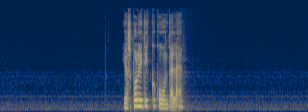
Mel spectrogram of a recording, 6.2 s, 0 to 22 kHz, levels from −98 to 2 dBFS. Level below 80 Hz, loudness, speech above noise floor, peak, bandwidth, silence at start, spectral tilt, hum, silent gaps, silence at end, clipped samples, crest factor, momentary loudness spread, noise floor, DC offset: -76 dBFS; -23 LUFS; 47 dB; -4 dBFS; 15.5 kHz; 2.5 s; -4 dB/octave; none; none; 2.5 s; under 0.1%; 24 dB; 12 LU; -70 dBFS; under 0.1%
